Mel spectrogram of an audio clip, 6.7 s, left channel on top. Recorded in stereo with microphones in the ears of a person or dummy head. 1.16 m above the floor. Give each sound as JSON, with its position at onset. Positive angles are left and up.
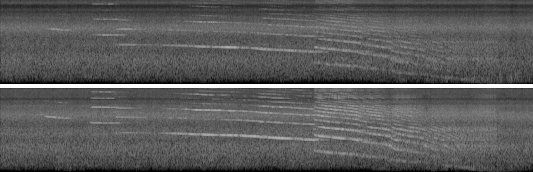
{"t": 0.6, "sound": "a squeak", "side_deg": -60, "distance_m": 4.5}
